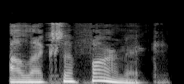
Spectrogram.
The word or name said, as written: alexipharmic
